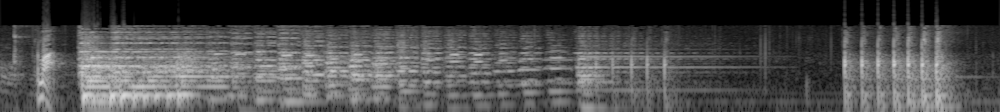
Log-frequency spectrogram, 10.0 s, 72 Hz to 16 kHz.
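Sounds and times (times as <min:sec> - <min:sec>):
knuckles knocking on door: 0:06.3 - 0:06.8, 0:08.4 - 0:09.6.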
